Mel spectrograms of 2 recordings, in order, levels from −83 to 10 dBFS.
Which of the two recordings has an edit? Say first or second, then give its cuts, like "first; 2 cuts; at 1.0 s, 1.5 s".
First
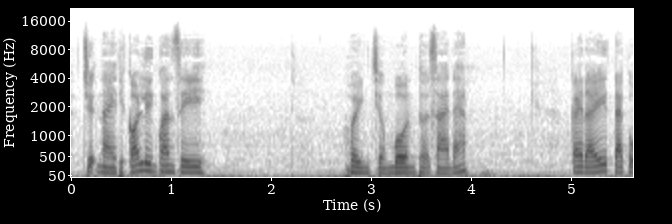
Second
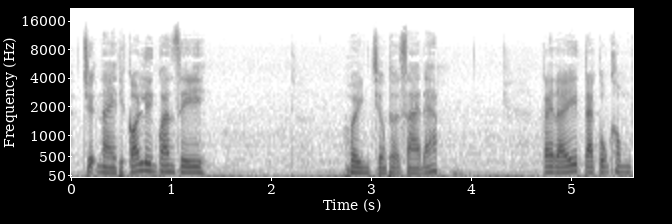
second; 1 cut; at 3.1 s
